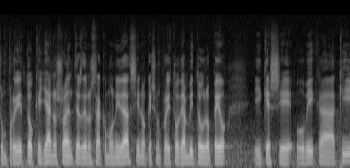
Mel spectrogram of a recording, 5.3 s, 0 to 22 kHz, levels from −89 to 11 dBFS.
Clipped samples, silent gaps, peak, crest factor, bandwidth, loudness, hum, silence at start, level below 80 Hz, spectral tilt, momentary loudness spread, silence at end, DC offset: under 0.1%; none; -8 dBFS; 18 dB; 14.5 kHz; -26 LUFS; none; 0 s; -54 dBFS; -6.5 dB/octave; 6 LU; 0 s; under 0.1%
